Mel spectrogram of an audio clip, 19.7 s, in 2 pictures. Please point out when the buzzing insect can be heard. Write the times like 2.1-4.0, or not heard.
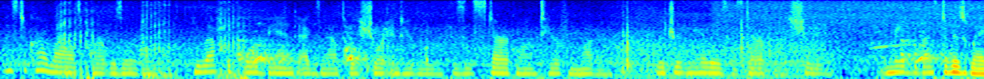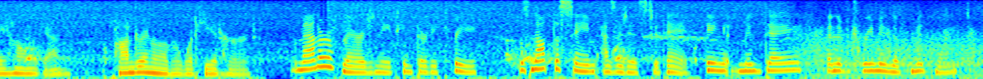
0.0-8.4, 17.6-19.6.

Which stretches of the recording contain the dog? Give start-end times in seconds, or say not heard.
2.4-4.3, 8.9-10.9, 14.8-16.8.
